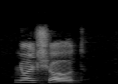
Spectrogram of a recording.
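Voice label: "нёльсёӧд" Komi-Zyrian, female; kpv audio dict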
